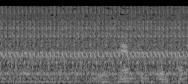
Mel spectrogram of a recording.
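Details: 2012 Volkswagen Tiguan after PCV (oil separator) module replaced with aftermarket part and O-ring changed: steady, even idle with smooth hiss, no whistle or stumble; earlier whistling, rough idle, P0507 and strong crankcase suction.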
